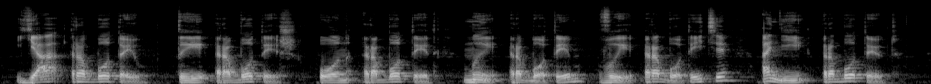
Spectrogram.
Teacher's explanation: here the stress falls on the stem in all forms and all endings are unstressed. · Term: Pattern A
